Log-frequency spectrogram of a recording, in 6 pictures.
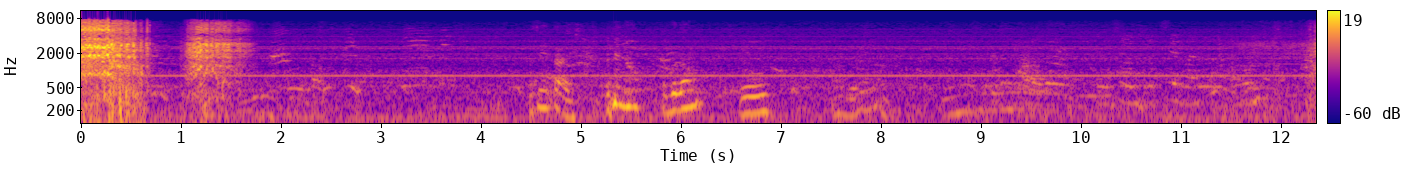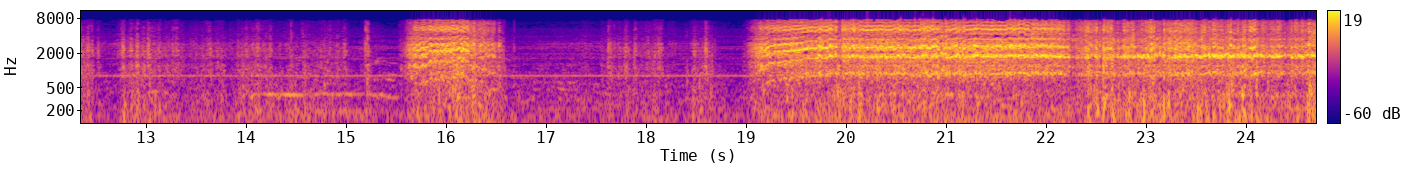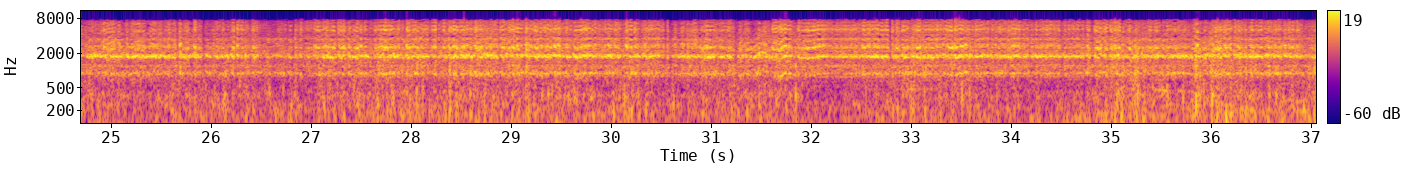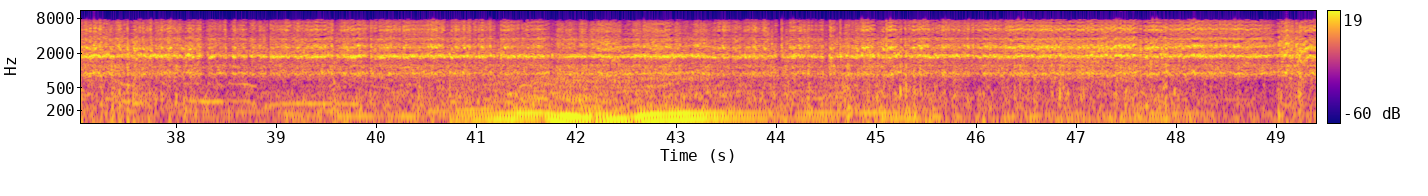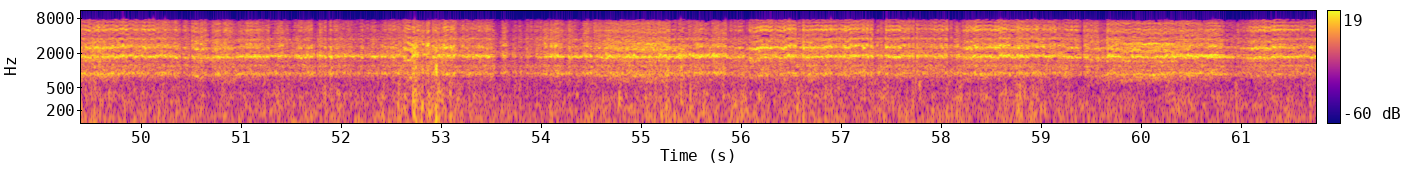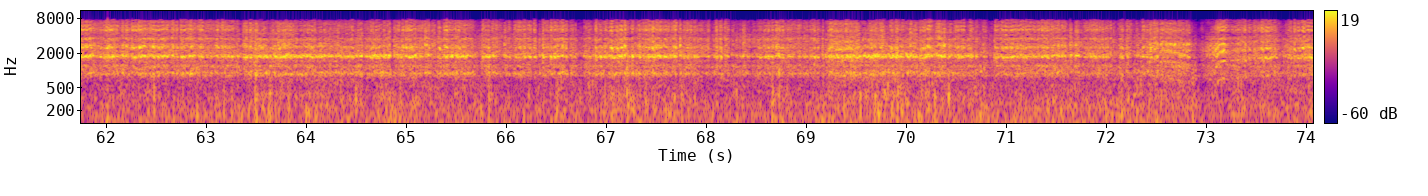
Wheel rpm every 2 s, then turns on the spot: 60, 0, 0, 0, 0, 0, 20, 40, 40, 70, 210, 220, 230, 230, 240, 230, 230, 230, 230, 230, 230, 230, 230, 220, 230, 230, 230, 220, 230, 230, 220, 230, 230, 230, 230, 230, 150.
0-2 12-14 16-18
